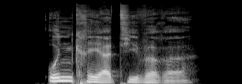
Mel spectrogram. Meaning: inflection of unkreativ: 1. strong/mixed nominative/accusative feminine singular comparative degree 2. strong nominative/accusative plural comparative degree
- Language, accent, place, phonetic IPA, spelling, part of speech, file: German, Germany, Berlin, [ˈʊnkʁeaˌtiːvəʁə], unkreativere, adjective, De-unkreativere.ogg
